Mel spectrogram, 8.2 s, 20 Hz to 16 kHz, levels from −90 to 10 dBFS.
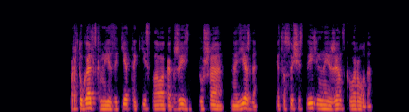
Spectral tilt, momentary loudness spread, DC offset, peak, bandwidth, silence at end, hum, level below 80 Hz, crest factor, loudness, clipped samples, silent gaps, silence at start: -7 dB/octave; 12 LU; under 0.1%; -6 dBFS; 7.6 kHz; 0.8 s; none; -62 dBFS; 20 dB; -25 LUFS; under 0.1%; 3.91-3.95 s, 4.55-4.59 s, 5.20-5.51 s; 1.4 s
